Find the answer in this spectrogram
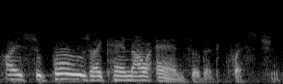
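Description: An actor playing an older, verbose, self-satisfied psychoanalyst in a theatrical, pedantic style of old-time radio drama. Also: male voice, high voice, very animated, unhurried, slight background noise. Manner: theatrical, rambling, pedantic, chuckling. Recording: muffled, lo-fi vintage radio broadcast.

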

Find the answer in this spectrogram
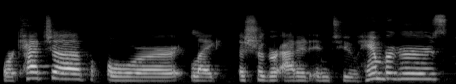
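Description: A woman's voice: mid-range voice, takes it slowly. Woman food coach in her 30s, stuffy from a cold, loose rambling vlog delivery. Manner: chatty, rambling with many restarts. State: congested from a cold. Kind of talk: casual vlog talk.

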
